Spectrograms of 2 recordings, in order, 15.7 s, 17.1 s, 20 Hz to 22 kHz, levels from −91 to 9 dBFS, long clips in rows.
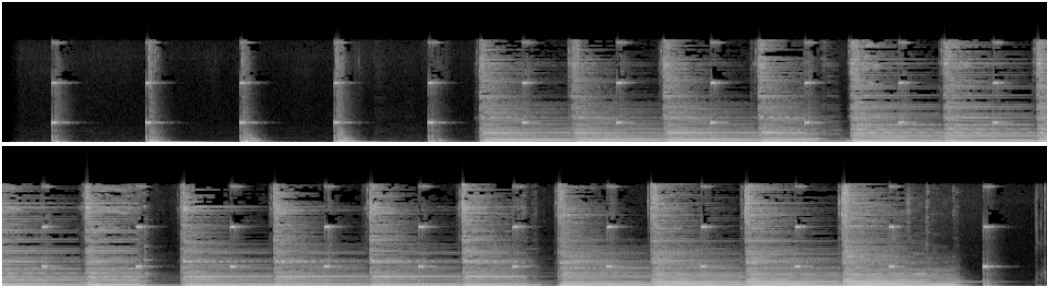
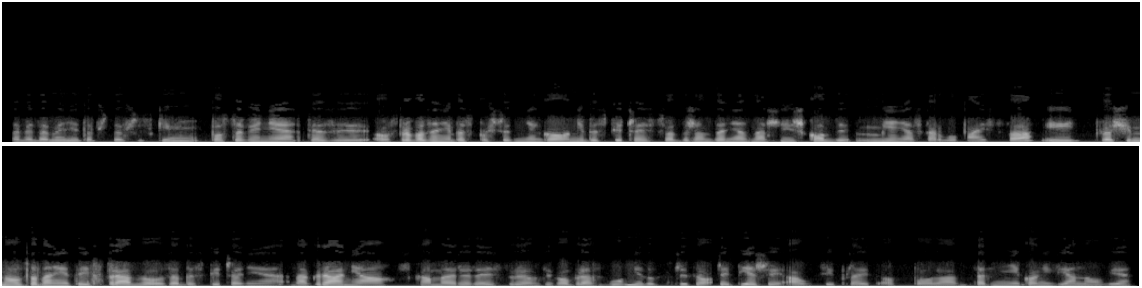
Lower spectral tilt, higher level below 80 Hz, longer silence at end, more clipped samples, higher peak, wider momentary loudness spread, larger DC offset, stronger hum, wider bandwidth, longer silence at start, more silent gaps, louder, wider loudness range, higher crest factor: second, -4 dB/octave vs -7 dB/octave; first, -42 dBFS vs -82 dBFS; about the same, 0.05 s vs 0.1 s; neither; first, -2 dBFS vs -8 dBFS; about the same, 10 LU vs 11 LU; neither; neither; first, 17 kHz vs 7.4 kHz; first, 0.35 s vs 0.1 s; neither; first, -18 LUFS vs -31 LUFS; about the same, 6 LU vs 6 LU; about the same, 18 dB vs 22 dB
